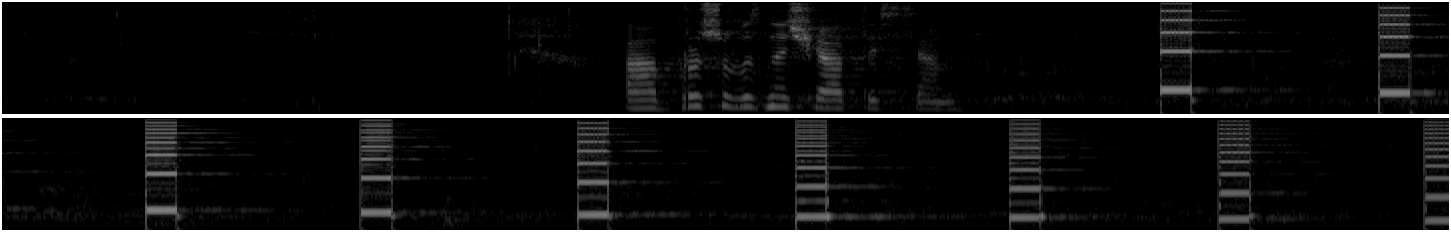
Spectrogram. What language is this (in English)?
Ukrainian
